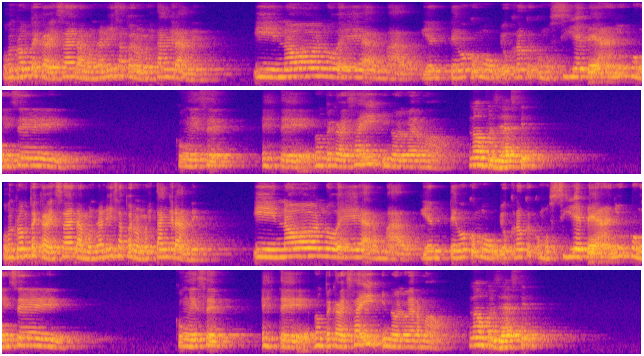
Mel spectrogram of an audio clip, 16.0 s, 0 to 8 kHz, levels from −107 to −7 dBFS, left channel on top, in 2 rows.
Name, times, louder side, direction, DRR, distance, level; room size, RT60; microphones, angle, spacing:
voice 1, 0.0-2.5 3.1-8.8 10.2-10.7 11.2-13.5, right 3 dB, 80° right, 4 dB, 0.5 m, -26 dB
voice 2, 13.8-14.5, equal, 40° left, -5 dB, 1.0 m, -21 dB
2.8 x 2.6 x 3.8 m, 1.1 s
head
